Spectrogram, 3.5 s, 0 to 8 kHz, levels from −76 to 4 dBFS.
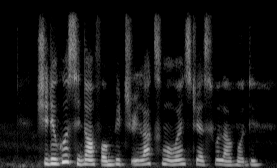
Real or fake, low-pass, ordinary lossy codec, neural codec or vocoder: fake; 7.2 kHz; none; codec, 24 kHz, 1.2 kbps, DualCodec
